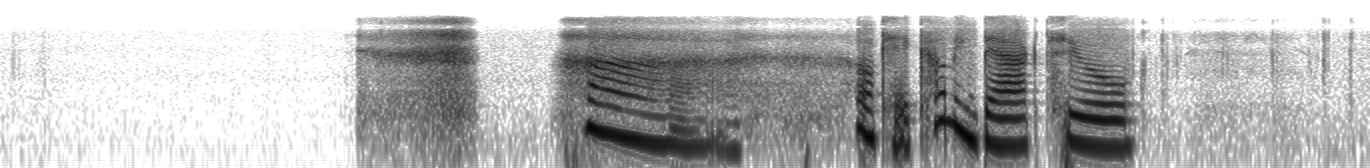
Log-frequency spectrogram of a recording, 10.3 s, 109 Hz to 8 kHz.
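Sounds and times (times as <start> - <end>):
person breathing in and out: 2.7 - 3.6, 4.2 - 6.4
speech: 4.4 - 5.0, 6.6 - 8.6.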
